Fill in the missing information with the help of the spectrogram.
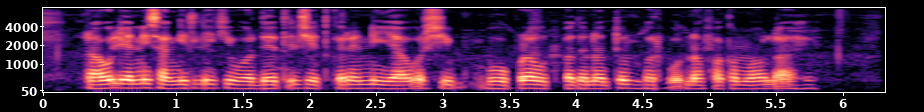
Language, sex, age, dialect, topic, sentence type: Marathi, male, 25-30, Standard Marathi, agriculture, statement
